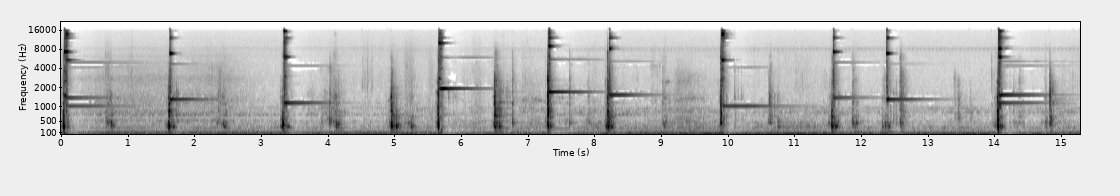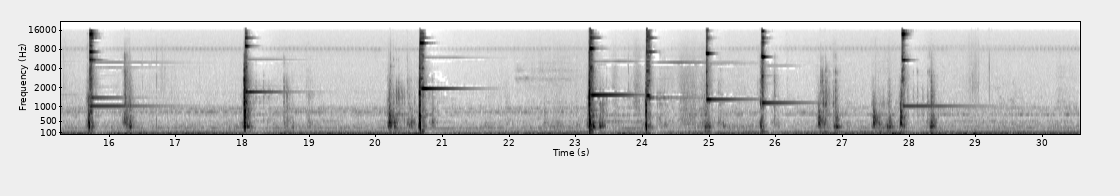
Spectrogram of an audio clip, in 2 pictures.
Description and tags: Baby Xylophone
baby, xylophone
